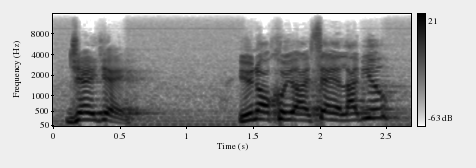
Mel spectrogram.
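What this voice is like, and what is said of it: Imitated accent. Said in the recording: “That's how she said it, with an accent”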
